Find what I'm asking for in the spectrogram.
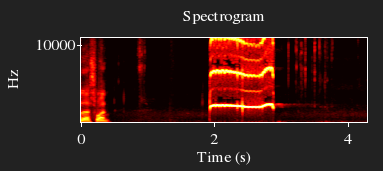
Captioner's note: whistle Blowing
